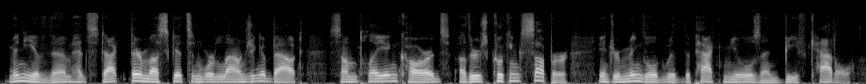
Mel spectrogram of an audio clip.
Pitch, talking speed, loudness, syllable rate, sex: 120 Hz, 175 wpm, -18 LUFS, 4.8 syllables/s, male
